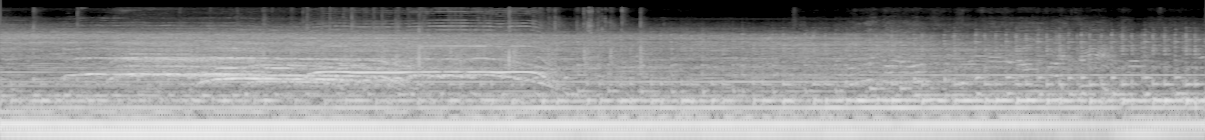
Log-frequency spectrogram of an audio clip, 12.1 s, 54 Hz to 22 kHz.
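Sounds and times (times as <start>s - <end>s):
electric guitar bending lead notes: 0.0s - 12.0s
held chords: 0.0s - 12.0s.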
